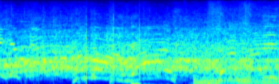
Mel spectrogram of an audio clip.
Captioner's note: cheers and applause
